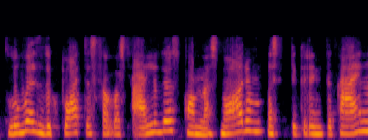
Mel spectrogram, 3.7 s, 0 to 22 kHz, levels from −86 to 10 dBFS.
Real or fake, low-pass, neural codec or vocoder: fake; 7.2 kHz; codec, 16 kHz, 2 kbps, FreqCodec, larger model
